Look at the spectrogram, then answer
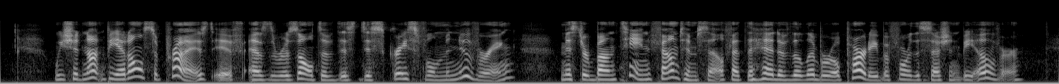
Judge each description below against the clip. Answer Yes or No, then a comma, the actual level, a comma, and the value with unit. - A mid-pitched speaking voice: No, high, 220 Hz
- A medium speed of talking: Yes, average, 175 wpm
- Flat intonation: No, average, 4.2 semitones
